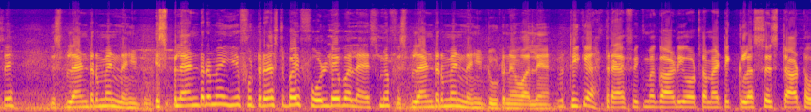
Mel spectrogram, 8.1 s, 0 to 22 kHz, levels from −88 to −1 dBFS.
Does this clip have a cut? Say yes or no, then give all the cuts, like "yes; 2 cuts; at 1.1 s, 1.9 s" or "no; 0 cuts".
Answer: yes; 3 cuts; at 1.4 s, 3.9 s, 5.6 s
